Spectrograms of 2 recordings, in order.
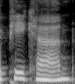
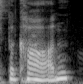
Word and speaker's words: pecan: Well, down south you'll get told off if you say pecan, but it's pecan. The southerners say pecan, but New York we do say pecan.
